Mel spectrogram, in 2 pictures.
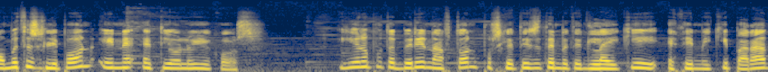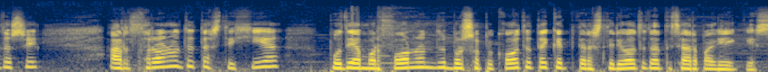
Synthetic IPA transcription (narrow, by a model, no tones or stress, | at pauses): o̞miθo̞zlipo̞nine̞ʔet̪io̞lo̞ʝiko̞s | ʝiɾo̞ɐpo̞t̪obiɾinɐft̪o̞npusçe̞t̪ize̞t̪e̞me̞t̪inlɐicieθimicipɐɾɐðo̞si | ɐɾθɾo̞no̞nd̪e̞t̪ɐst̪içiɐ | puðiɐmo̞ɾfo̞nunt̪ibɾo̞so̞piko̞t̪it̪ɐce̞t̪iðɾɐst̪iɾio̞t̪it̪ɐt̪i̥sɐɾpɐlicis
